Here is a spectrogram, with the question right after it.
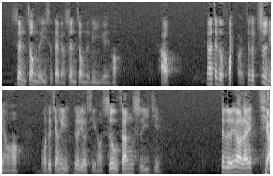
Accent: Taiwan; 很多我们台湾人一样拜拜都要杀三牲嘛

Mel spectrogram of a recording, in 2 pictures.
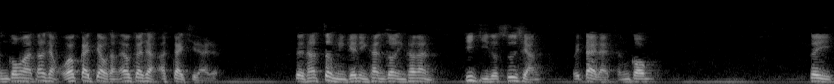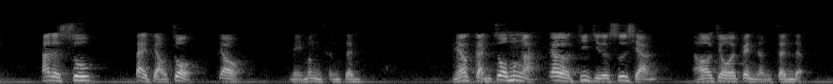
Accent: Taiwan; 我们台湾人，我们台湾人在过年的时候，在求福的时候

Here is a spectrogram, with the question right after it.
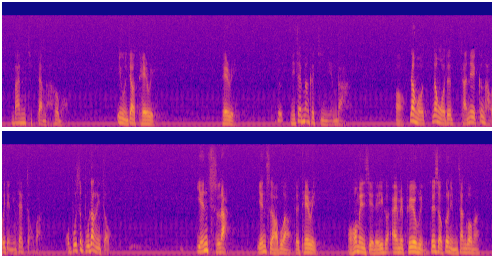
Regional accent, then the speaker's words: Taiwan; 我们台湾人就是这样，我们派的神明就希望是这样嘛。

